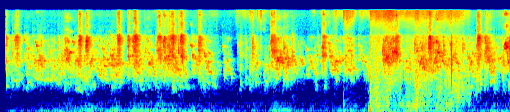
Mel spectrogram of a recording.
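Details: Budgerigars, an Australian parrot, chattering in steady, dense, overlapping high chirps and warbles, with a sharp broadband clatter and a louder burst of activity near the seventh second, and a faint low hum underneath.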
